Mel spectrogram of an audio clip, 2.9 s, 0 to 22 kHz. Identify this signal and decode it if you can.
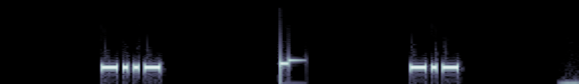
Morse code, heard as a keyed tone, about 46 wpm, 700 Hz. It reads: X K
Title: Single Letters - Rapid-Fire 45wpm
